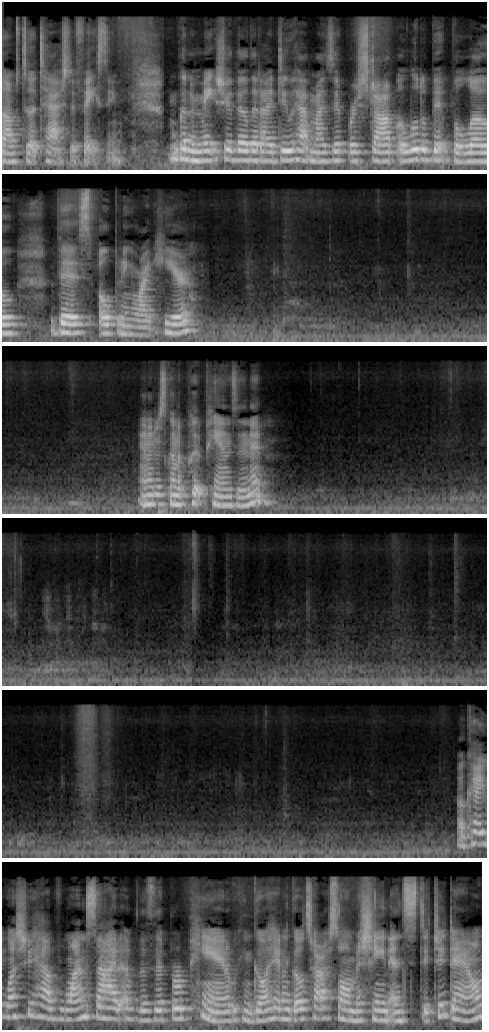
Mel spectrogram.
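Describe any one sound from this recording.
Soft fabric rustles as hands smooth and pin it.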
